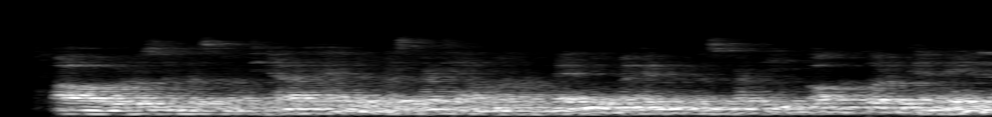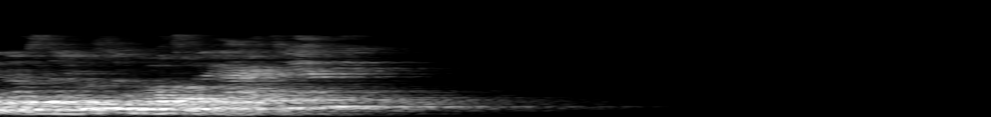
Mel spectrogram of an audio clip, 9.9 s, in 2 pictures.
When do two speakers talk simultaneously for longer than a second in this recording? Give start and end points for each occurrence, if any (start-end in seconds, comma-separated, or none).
4.8-6.1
